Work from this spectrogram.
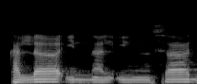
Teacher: Kalla ni mat munfasil. Kat sini kita baca dengan tarik Syatibi 4 harakat.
